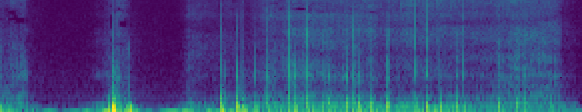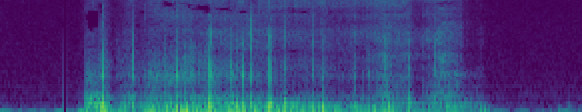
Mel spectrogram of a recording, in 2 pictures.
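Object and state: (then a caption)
Paper notebook with cardboard cover. Long nails scratch the white embossed cardboard cover and the page edge of a paper notebook. A brief soft tap leads into two stretches of dense, rough, low-heavy scratching, separated by a short pause.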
